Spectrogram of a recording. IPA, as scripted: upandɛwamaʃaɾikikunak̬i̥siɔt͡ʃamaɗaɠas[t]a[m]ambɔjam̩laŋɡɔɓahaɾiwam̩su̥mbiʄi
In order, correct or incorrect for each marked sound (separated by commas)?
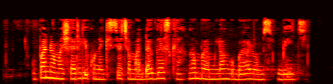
incorrect, incorrect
